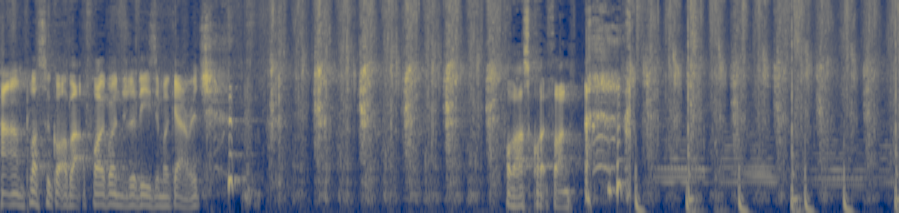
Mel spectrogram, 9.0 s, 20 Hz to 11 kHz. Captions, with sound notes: And plus we've got about 500 of these in my garage. (dough squelching) Oh, that's quite fun. (laughs) (upbeat music)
